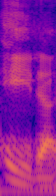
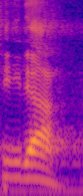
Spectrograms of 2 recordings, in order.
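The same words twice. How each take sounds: First: The stress is on the first syllable. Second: The stress is on the last syllable. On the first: It means anger. The speaker calls it right. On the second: It means will go. The speaker calls it wrong.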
